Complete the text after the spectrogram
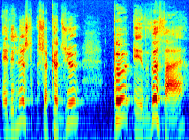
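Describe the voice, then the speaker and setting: A man with a Québécois French accent preaching a sermon as pastor, animated, with frequent fillers and restarts. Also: a little high, takes it slowly. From Canada. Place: church.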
